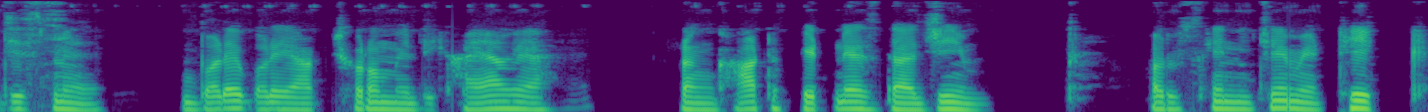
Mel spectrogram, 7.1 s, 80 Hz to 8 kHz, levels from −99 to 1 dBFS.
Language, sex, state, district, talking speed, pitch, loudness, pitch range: Hindi, male, Chhattisgarh, Balrampur, 135 wpm, 135 Hz, -26 LUFS, 130-145 Hz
